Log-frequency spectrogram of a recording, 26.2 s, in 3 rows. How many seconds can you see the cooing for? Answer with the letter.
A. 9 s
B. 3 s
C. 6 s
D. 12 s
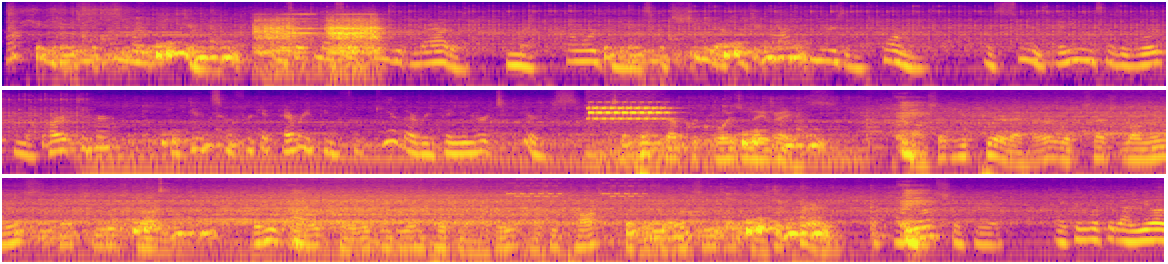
D.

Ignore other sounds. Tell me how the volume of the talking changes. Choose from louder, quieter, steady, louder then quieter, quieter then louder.
steady.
